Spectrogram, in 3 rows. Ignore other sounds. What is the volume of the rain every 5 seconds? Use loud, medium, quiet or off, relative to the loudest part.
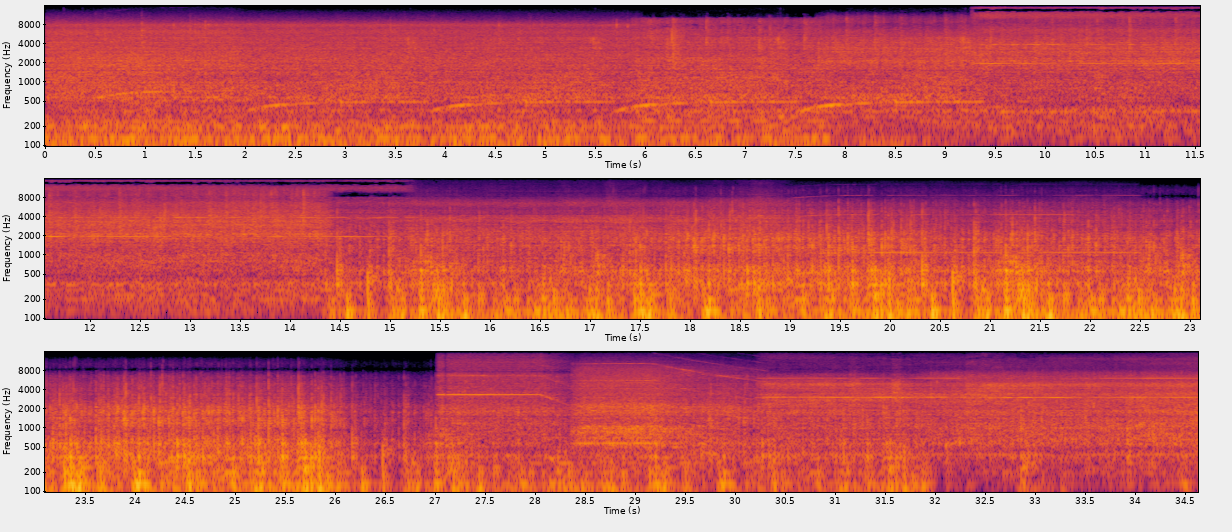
medium, medium, medium, loud, loud, medium, medium.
